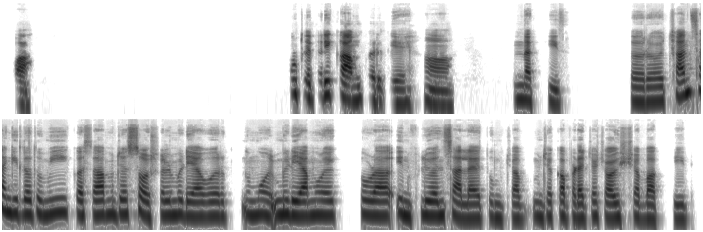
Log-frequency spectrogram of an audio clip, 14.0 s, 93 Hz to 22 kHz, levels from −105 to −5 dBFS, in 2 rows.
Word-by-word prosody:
वाह! - - +3 2.6
कुठेतरी 230 -3 +1
काम 185 0 +10
करते 170 -3 -5
आहे, 155 +1 -4 0.2
हां. 150 -3 0 0.8
नक्कीच. 170 -4 -2 0.7
तर 170 -1 -1
अ, 175 +1 0
छान 225 +3 +6
सांगितलं 215 -6 +1
तुम्ही 210 +2 0
कसा 195 0 +2
म्हणजे 205 +1 -1
सोशल 195 -2 0
मीडियावर 185 -1 0 0.3
मु 195 0 0
मीडियामुळे 195 0 +3 0.3
थोडा 195 -2 +3
इन्फ्लुअन्स 190 +1 0
आलाय 165 -2 +2
तुमच्या 165 -2 -4
म्हणजे 180 +3 -6
कपड्याच्या 175 0 0
चॉईसच्या 170 +1 -1
बाबतीत 160 0 -3
185 Hz, 110 wpm, -24 LUFS, 170-200 Hz, 2.6 s, काम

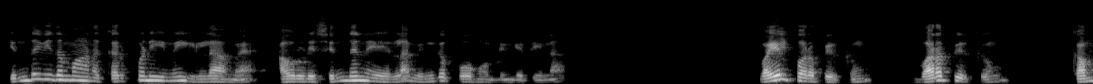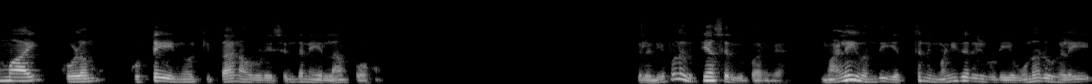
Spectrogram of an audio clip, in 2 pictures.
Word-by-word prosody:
எந்த 185 +7 +1
விதமான 200 -5 +2 0.2
கற்பனையுமே 180 +5 +1
இல்லாம, 130 - -2 0.5
அவருடைய 130 -1 +1
சிந்தனை 180 +4 +3 0.2
எல்லாம் 130 +3 -3
எங்க 140 +6 -7 0.2
போகும் 125 -1 -3
அப்படின்னு 220 0 -13
கேட்டீங்கன்னா 205 +2 -12 2.1
வயல் 215 0 +9
பரப்பிற்கும், 125 -5 0 0.6
வரப்பிற்கும், 155 -8 +3 0.8
கம்மாய், 170 +5 +4 0.3
குளம், 135 +5 +1 0.4
குட்டையை 140 +5 +1
நோக்கித்தான் 120 +4 -5
அவருடைய 105 -3 -5
சிந்தனை 115 +1 -8
எல்லாம் 105 +3 -5
போகும். 90 0 -9 2.5
இதுல 100 -2 -4
எவ்வளவு 240 - -1
வித்தியாசம் 180 0 +2
இருக்கு 95 -3 -8
பாருங்க! 90 -1 -8 0.5
"மழை 215 -1 +3
வந்து 125 +4 -7 0.2
எத்தனை 160 - -9
மனிதர்களுடைய 135 -8 -4 0.2
உணர்வுகளை 125 -5 -4
140 Hz, 90 wpm, -24 LUFS, 120-180 Hz, 2.5 s, வயல்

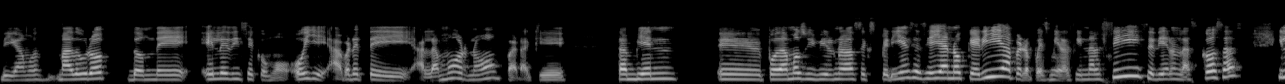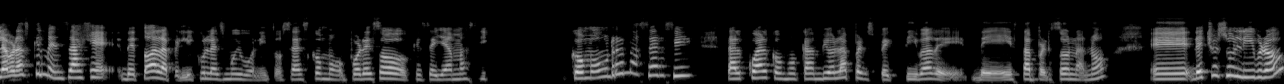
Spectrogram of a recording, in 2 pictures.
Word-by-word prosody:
digamos, 205 +1 -6 0.2
maduro, 245 +4 +2 0.2
donde 220 +1 -2
él 240 +1 -1
le 265 0 +1
dice 250 -1 -6
como: 205 -2 -10
"Oye, 260 -1 -1
ábrete 220 -7 -3
al 165 - -6
amor 265 +4 -3
¿no? 270 +7 -4
Para - - -6
que 110 0 -7 0.5
también, 250 +2 0 0.4
eh, 235 -2 -1
podamos 235 +3 +3
vivir 235 -1 -4
nuevas 245 0 +1
experiencias", 275 +5 -3
y 270 - +2
ella 290 0 +6
no 280 0 +3
quería, 340 +8 +5
pero, 245 - +1
pues, 210 - -5
mira, - - -3
al - - -10
final 235 +1 -4
sí, 380 +3 +3
se 260 -3 -1
dieron 245 0 -2
las - - -4
cosas. 315 +5 +3 0.4
Y 330 - 0
la 360 - +10
verdad - - +7
es 455 - -16
que 480 +1 -2
el 305 - +1
mensaje 315 +3 +4
de 240 -1 -2
toda 305 +2 +7
la 265 - +7
película 250 +6 -4
es 240 0 -7
muy 245 -1 -5
bonito, 215 -2 -10
o - - -19
sea, 230 +1 -2
es 230 - -11
como 250 -4 -5
por 240 +1 0
eso 250 0 +2
que 225 - -12
se 220 +1 -5
llama 230 +2 -2
así, 260 0 -15 0.8
como 290 +1 +4
un 375 +3 -4
renacer, 465 -3 -2
sí, 405 0 -1 0.3
tal 260 0 +3
cual 310 0 +5
como 255 -2 -4
cambió 255 +2 0
la - - +1
perspectiva 245 -2 -2
de - - -4
de - - -2
esta 240 0 +1
persona 245 -1 -2
¿no? 275 - -4 0.4
Eh, 250 +1 +5
de 295 - +9
hecho, 425 +8 -3
es 415 0 -4
un 410 -2 +3
libro 330 0 +6
255 Hz, 185 wpm, -24 LUFS, 235-300 Hz, 0.8 s, la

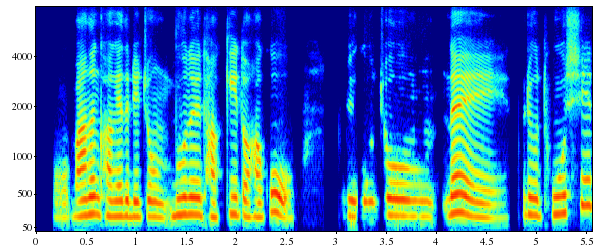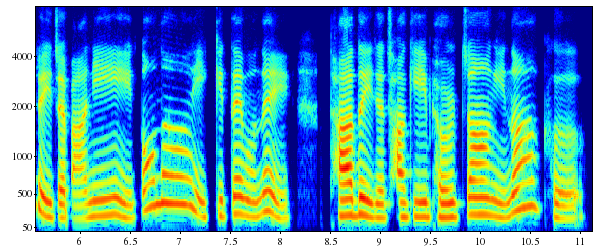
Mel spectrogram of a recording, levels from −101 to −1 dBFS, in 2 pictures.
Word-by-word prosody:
어 - - -14
많은 215 +3 +4
가게들이 205 -2 0
좀 195 -2 -4
문을 230 +1 +3
닫기도 205 +2 -3
하고 195 +6 0 0.5
그리고 405 -1 -4
좀 210 - -1
네. 195 -7 +1
그리고 225 -1 0
도시를 245 - -1
이제 185 -2 +1
많이 200 +2 -2
떠나 365 +3 +1
있기 210 -5 -5
때문에 220 -2 -1 0.4
다들 220 +1 +6
이제 185 -2 0
자기 195 0 0
별장이나 225 - +1
그 170 -1 -6
210 Hz, 260 characters per minute, -21 LUFS, 195-235 Hz, 0.5 s, 다들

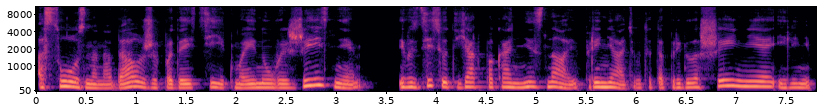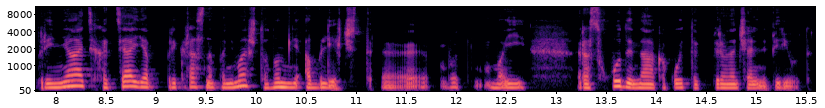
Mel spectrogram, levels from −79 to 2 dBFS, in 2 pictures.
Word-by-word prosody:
осознанно, 165 -5 +3
да, 165 +7 +3
уже 160 -6 +1
подойти 150 +2 0
к 155 - -17
моей 145 +1 +2
новой 155 -1 +2
жизни. 190 - +2 0.3
И, 170 - +3
вот, 175 - +3
здесь 215 +5 -2
вот, 175 0 +2
я 180 +3 +1
пока 175 0 -1
не 165 +3 +3
знаю, 175 -6 0
принять, 175 -6 +3
вот, 150 0 -8
это - - -4
приглашение 195 +6 +2
или 155 0 -2
не 155 -1 0
принять, 195 +8 +1
хотя 160 +6 -1
я 175 -3 +1
прекрасно 170 0 -5
понимаю, 165 +7 0
что 210 -9 -7
оно 170 +3 +1
мне 160 -1 +2
облегчит, 145 - -4
э, 170 - -7
вот, 170 -2 -10
мои 155 +1 -4 0.5
расходы 170 +4 0
на 145 -1 +1
какой-то 155 0 -6
первоначальный 145 0 -2
период. 70 -1 -8
160 Hz, 150 wpm, -23 LUFS, 150-180 Hz, 0.5 s, осознанно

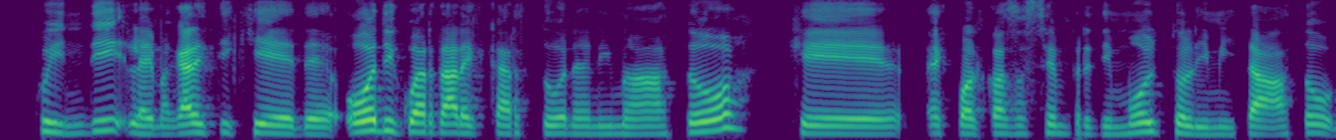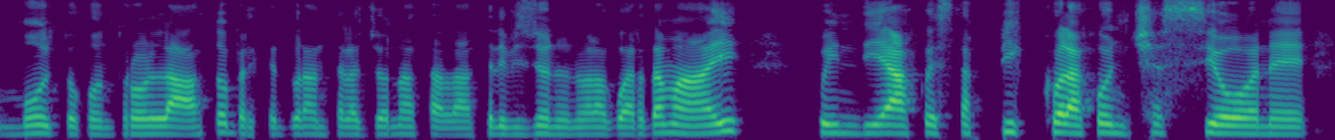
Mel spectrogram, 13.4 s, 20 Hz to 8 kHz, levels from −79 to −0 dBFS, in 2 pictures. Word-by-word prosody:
quindi 210 +2 -2
lei 170 -3 +1
magari 180 +4 +5
ti 195 0 -11
chiede 165 -5 0
o 220 +3 +6
di 225 -1 -1
guardare 190 -3 +4
il - - -9
cartone 170 -1 -3
animato 160 - 0
che 160 -2 0
è 175 -1 -5
qualcosa 170 -1 -1
sempre 170 0 -7
di 155 0 -9
molto 195 +2 0
limitato, 155 +2 -1
molto 165 +2 -4
controllato, 160 +2 0
perché 155 -2 -10
durante 160 0 -7
la 155 - -3
giornata 160 0 -6
la 145 0 -4
televisione 155 0 -5
non 150 +1 -5
la 155 - -2
guarda 160 +4 0
mai, 180 +5 +3 0.3
quindi 175 -1 -2
ha 170 -1 +9
questa 175 0 -6
piccola 195 -3 +3
concessione, 170 -3 +1
170 Hz, 155 wpm, -25 LUFS, 160-180 Hz, 0.3 s, ha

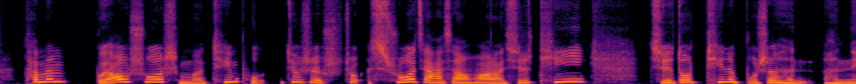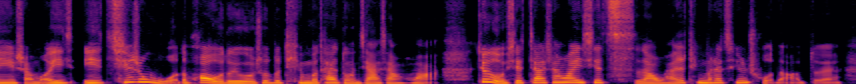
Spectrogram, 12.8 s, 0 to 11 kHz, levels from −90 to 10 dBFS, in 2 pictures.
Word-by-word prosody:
他 315 - 0
们 360 +2 0 0.2
不 210 - +1
要 330 +8 +7
说 335 -1 -1
什 225 -10 -4
么 185 -1 -2
听 310 - -2
普 395 - -7
就 315 - -4
是 290 -2 -1
说 290 +3 -8
说 315 +9 +1
家 280 -5 +2
乡 245 -1 +3
话 250 -1 +3
了， 200 -3 +2
其 250 +6 -3
实 - - -1
听 360 +6 -3 0.5
其 - - -5
实 260 - +3
都 290 +2 +2
听 300 +4 -2
得 320 - +2
不 190 -8 -6
是 275 +7 +2
很 215 -2 -1
很 200 -2 -1
那 205 - +1
个 205 - +1
什 180 -3 -3
么， 190 0 -1
以 210 0 +1
以 220 +2 +2
其 285 +7 -2
实 340 - +2
我 250 -11 0
的 200 - -2
话 260 +5 +7
我 205 -4 +4
都 200 - +1
有 200 -2 +3
时 195 - -5
候 225 - 0
都 225 - -1
听 210 0 -1
不 200 - +2
太 230 +2 +1
懂 180 -3 -3
家 180 0 0
乡 180 -1 -3
话， 195 +1 -5 0.3
就 355 - +3
有 200 - +4
些 230 +3 0
家 260 +2 +2
乡 275 +1 0
话 280 0 +4
一 270 - +3
些 265 0 -1
词 245 - -3
啊， 195 - +2
我 180 - -3
还 195 - -3
是 235 - -2
听 250 - +1
不 230 - +3
太 245 - 0
清 255 +1 -2
楚 265 - -7
的， - - -10
对。 - - -11
245 Hz, 340 characters per minute, -23 LUFS, 200-290 Hz, 0.5 s, 要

